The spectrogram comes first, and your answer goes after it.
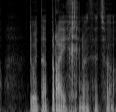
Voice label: "braich", Welsh

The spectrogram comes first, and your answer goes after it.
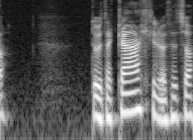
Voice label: "gallt", welsh

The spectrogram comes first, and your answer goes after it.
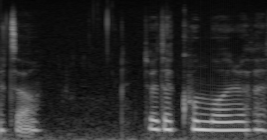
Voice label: "cwmwl", Welsh

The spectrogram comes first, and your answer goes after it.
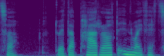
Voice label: "parod", Welsh

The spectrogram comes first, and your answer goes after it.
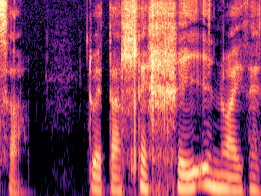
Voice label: "llechu", welsh

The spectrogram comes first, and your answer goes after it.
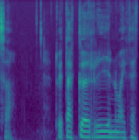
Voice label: "gyrru", Welsh

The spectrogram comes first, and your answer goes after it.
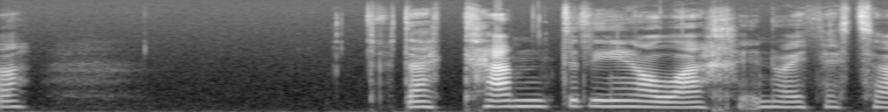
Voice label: "camdriniolach", Welsh

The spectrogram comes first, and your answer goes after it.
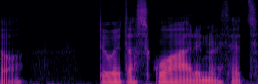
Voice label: "sgwaar", Welsh

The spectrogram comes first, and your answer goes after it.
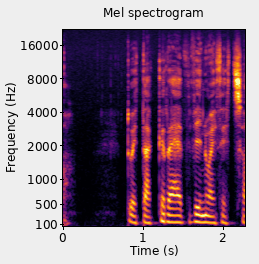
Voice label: "greddf", Welsh

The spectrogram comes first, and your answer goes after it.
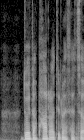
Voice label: "parod", Welsh

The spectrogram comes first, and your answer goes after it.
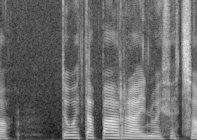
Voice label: "bara", Welsh

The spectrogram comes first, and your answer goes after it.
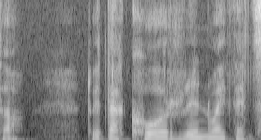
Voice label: "cwr", Welsh

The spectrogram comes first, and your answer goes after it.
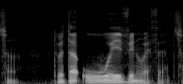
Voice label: "wyf", Welsh

